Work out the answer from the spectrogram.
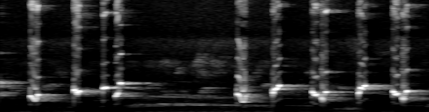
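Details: Sooty-headed bulbul (trucukan) song played to lure wild birds. Sparse sharp whistled phrases rise and dip, with a long gap in the middle where a faint low drawn-out tone is heard.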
